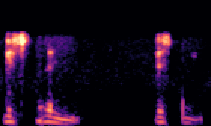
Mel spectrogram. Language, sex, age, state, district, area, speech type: Tamil, male, 18-30, Tamil Nadu, Virudhunagar, urban, conversation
